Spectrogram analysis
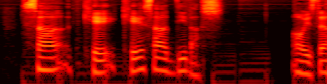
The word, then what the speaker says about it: quesadillas: Or quesadilla, yeah? But there's no Y there though. I mean, who am I to like question a language? The second? Okay, okay. LL works as a Y.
